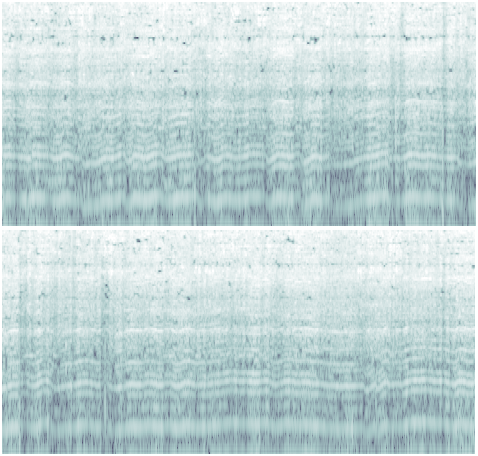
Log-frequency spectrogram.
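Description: Backpack brush cutter with a Honda GX four-stroke engine running at high speed while its blade cuts through thick overgrown brush. The engine pitch keeps dipping and recovering as the blade takes the load.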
